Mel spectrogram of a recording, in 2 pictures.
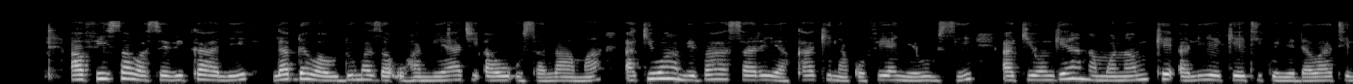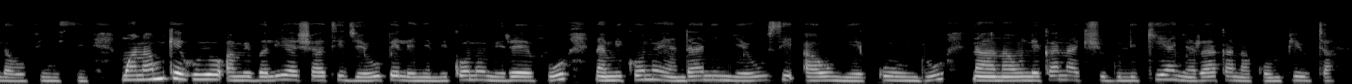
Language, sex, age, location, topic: Swahili, female, 25-35, Kisumu, government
